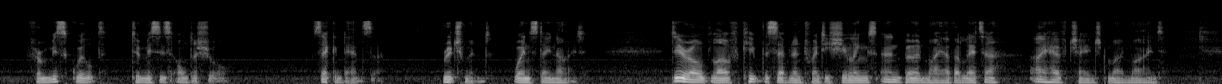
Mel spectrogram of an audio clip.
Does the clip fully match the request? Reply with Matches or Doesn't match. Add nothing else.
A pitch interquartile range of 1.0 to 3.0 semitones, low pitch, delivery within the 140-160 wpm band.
Matches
